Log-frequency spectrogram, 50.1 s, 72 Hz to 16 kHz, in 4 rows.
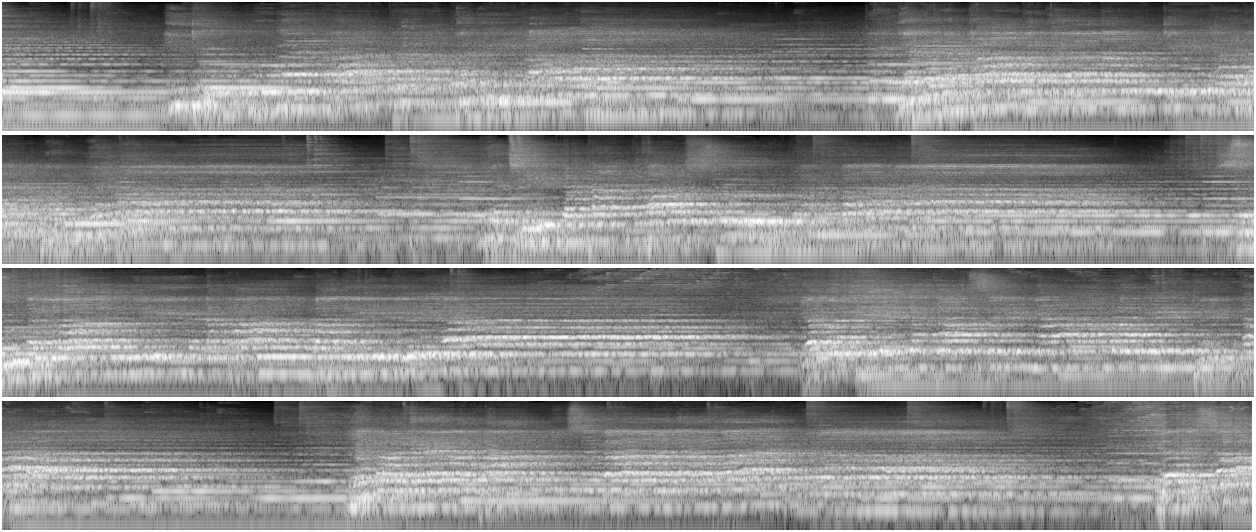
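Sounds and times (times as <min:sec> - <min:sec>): group singing worship song: 0:00.0 - 0:50.0
held bass notes: 0:00.0 - 0:50.0.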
